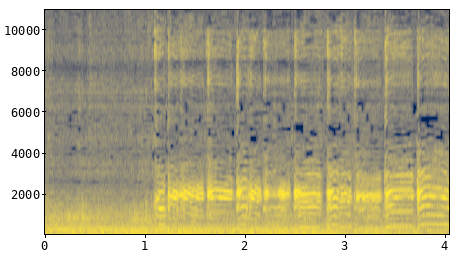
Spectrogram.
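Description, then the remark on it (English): A ringtone called "three big tones" on a mobile phone bought at South Phones plays a rapid run of short, nasal, honking tones that bend up and down in pitch, repeating steadily for several seconds over a low background rumble. “It's got three big tones, that's the name for the ring.”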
